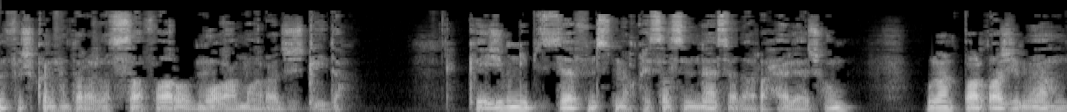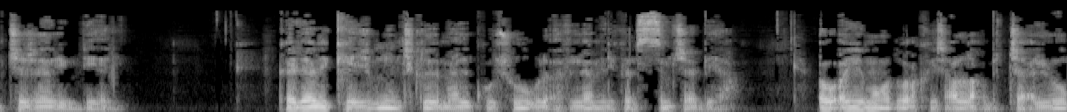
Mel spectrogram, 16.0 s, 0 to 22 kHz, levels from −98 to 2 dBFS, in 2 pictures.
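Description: Throughout the speech, the sound carries plainly audible codec damage that points to AAC compression, likely AAC-LC at a low rate that fits about 32 kbps. Nothing is present above 14 kHz, and the quantised spectrum leaves the speech dull and smeared, with a warbling, fizzy edge on sibilants.

At 8.84 s a sharp snap sits on top of the speech, lasting only a moment. It sounds like an electrical switching spike: likely a short arc from nearby switching gear picked up by the audio line.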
